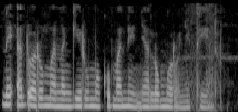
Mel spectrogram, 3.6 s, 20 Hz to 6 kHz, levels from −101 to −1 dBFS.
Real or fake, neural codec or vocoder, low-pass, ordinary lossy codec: fake; vocoder, 44.1 kHz, 80 mel bands, Vocos; 5.4 kHz; MP3, 32 kbps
